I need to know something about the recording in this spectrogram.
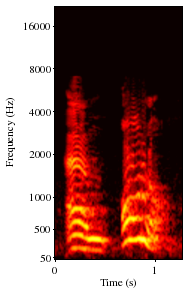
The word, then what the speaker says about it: honor: We have honor. The H is silent.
